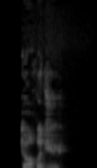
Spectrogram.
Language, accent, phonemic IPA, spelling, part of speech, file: French, France, /tɔʁ.dy/, tordu, adjective / verb, LL-Q150 (fra)-tordu.wav
- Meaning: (adjective) 1. crooked, twisted 2. twisted, evil, underhand; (verb) past participle of tordre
